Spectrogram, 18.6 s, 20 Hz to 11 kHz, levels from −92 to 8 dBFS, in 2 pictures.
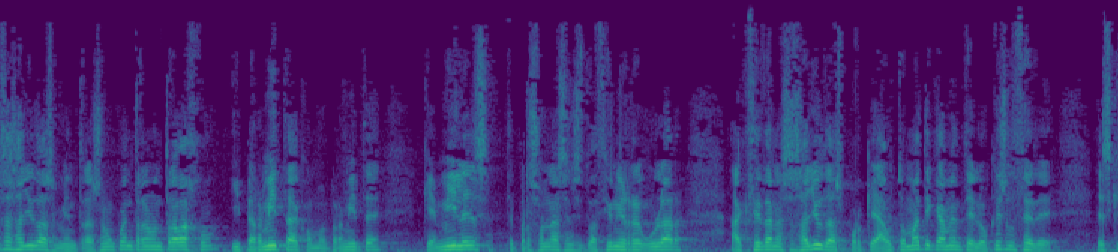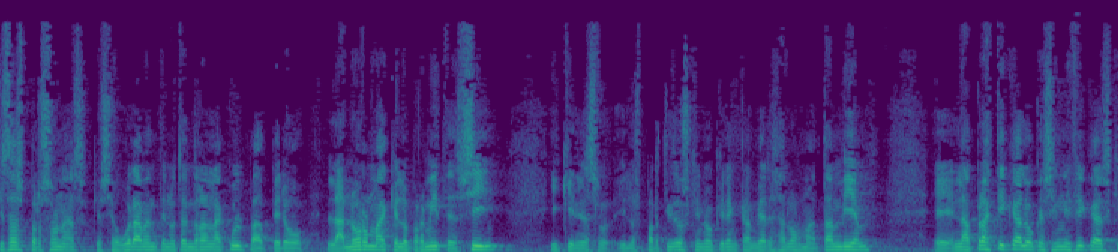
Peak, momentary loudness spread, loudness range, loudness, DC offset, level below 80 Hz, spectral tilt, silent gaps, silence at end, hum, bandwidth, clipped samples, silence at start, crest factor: -12 dBFS; 10 LU; 3 LU; -32 LUFS; under 0.1%; -64 dBFS; -6.5 dB/octave; none; 0 s; none; 11 kHz; under 0.1%; 0 s; 20 dB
